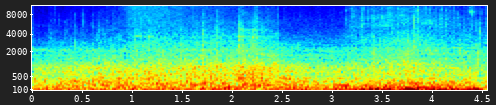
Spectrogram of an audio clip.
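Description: A train in the video game Deus Ex: Mankind Divided gives off a steady, moderate rumble that swells slightly toward the end, with no voices.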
